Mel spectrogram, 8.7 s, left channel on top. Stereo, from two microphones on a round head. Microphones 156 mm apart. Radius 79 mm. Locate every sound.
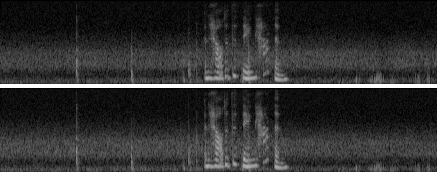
1.5 s footsteps: 20° right (ahead or behind), 1.6 m; by 5.1 s 25° left (ahead or behind), 1.4 m
4.1 s a woman speaking: 20° right (ahead or behind), 0.5 m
